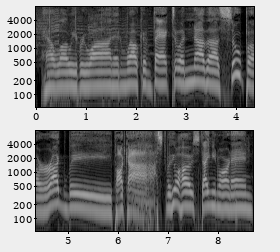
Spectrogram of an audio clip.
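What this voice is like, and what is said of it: Booming boxing-announcer style delivery. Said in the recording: “You sounded like a boxing commentator. Let's get ready to rumble.”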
